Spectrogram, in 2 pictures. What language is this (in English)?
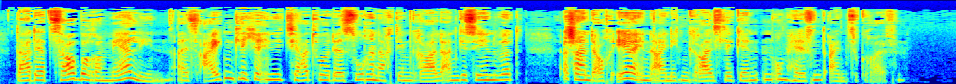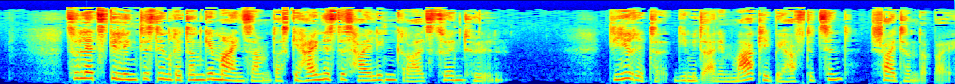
German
